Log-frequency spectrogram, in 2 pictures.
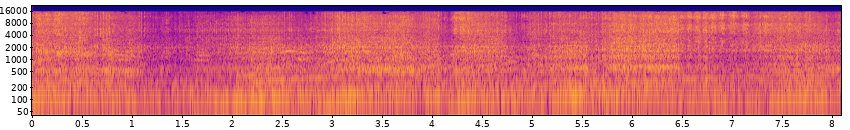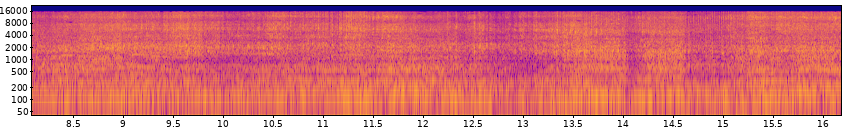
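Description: Several compact demolition-derby cars' engines running and revving together, pitch rising and falling as they drive and ram each other, with occasional knocks of collisions over a steady rumble.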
